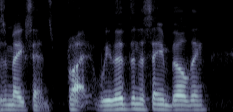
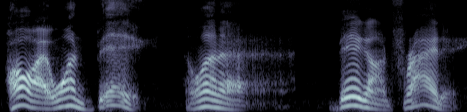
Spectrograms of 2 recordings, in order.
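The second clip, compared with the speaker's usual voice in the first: slow, higher, drawn-out Norm voice; slow imitation of a buddy gloating; Norm impression; 6 semitones higher, slower than usual. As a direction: stretch it out like Norm bragging lazily. Norm quoted about his winnings.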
